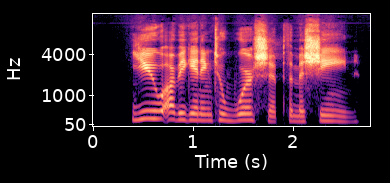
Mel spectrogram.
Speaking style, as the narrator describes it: he said coldly

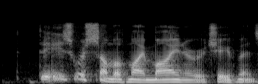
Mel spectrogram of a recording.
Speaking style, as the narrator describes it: said the head, sadly

